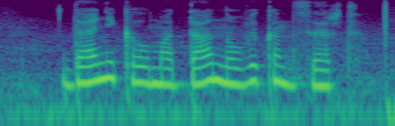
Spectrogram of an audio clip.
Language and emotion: Russian, neutral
